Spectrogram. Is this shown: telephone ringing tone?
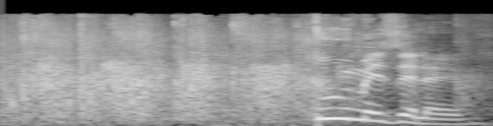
no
